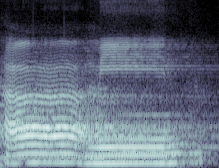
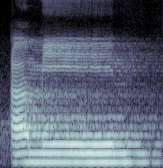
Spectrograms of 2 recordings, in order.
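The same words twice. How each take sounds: First: Both vowels are long, the m is short. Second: Short first vowel, long second vowel. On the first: "Ada panjang panjang" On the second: "pendek panjang"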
